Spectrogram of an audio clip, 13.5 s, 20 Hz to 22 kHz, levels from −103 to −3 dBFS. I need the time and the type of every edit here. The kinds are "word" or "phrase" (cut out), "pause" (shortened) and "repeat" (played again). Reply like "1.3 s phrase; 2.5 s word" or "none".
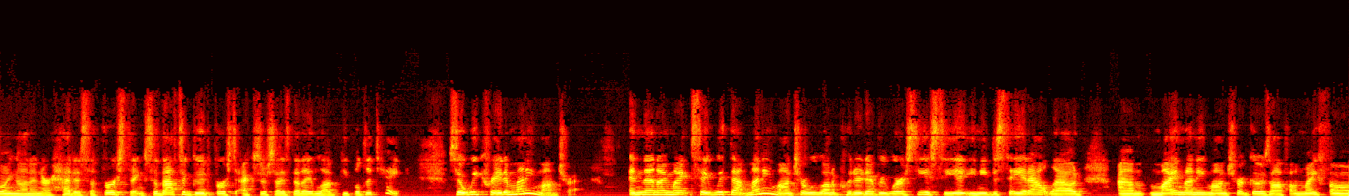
none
